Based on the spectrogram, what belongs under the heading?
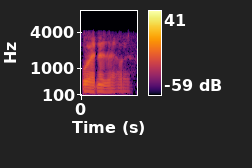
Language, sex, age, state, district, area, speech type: Assamese, male, 45-60, Assam, Charaideo, rural, conversation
